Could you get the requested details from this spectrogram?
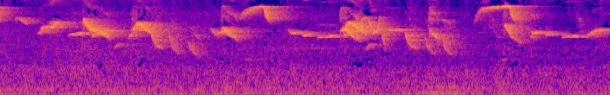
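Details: Young orange house finch singing a fast, warbling run of high slurred notes, rising and falling, in two bursts about two seconds apart, with a soft background hiss.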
